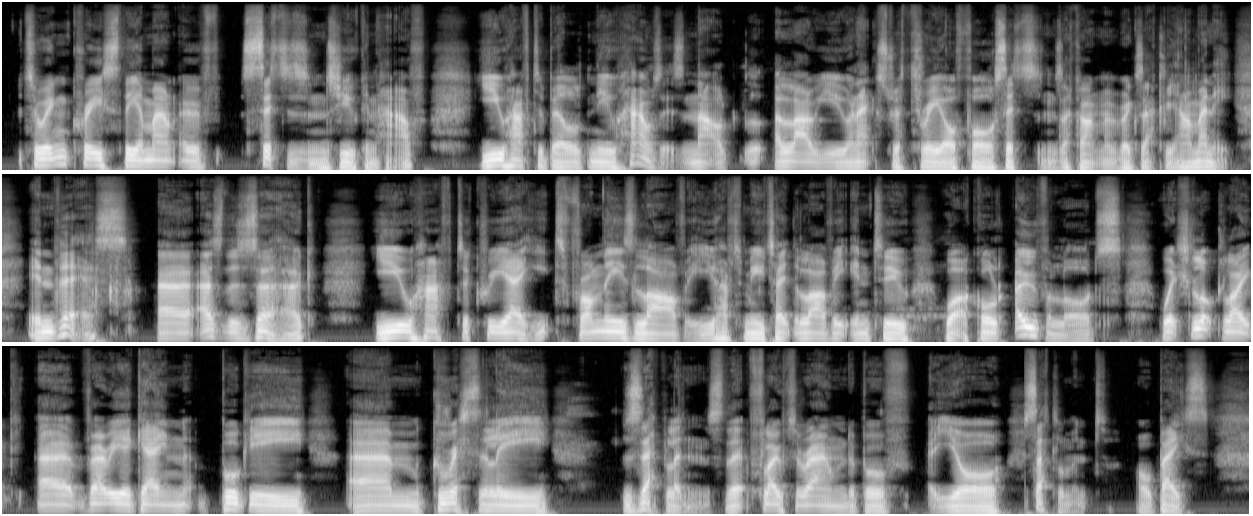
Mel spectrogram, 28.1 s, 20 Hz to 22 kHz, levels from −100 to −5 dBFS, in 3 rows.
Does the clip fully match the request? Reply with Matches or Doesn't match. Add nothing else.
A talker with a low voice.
Matches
